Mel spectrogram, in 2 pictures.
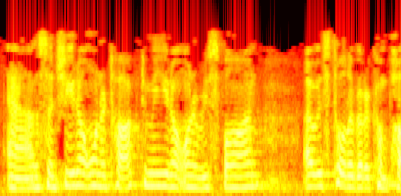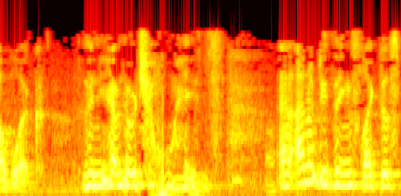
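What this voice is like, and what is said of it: Terrified, nervous-sounding voice. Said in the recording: “you can hear in my voice. I'm just terrified.”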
